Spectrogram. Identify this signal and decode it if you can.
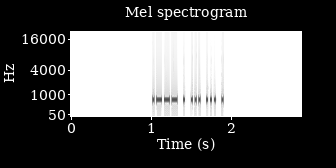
Morse code, heard as a keyed tone, about 47 wpm, 700 Hz. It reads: JESSE
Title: USA Common Names - 50wpm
